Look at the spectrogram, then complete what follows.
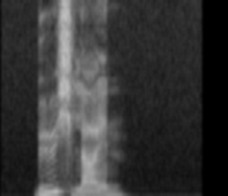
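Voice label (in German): "Büchlein", German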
